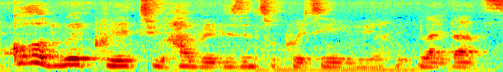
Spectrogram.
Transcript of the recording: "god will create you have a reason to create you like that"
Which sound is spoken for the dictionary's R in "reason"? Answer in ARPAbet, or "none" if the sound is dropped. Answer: L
